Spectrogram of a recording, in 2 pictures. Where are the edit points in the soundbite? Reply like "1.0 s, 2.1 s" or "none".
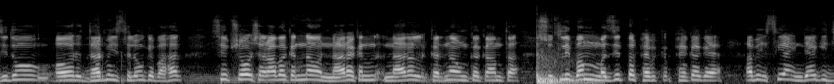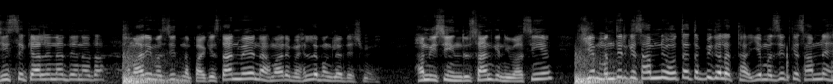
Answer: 5.4 s, 9.6 s, 14.0 s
